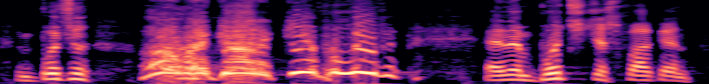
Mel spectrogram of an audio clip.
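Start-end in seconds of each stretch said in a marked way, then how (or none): 0.7-2.0 much higher, louder mock squeal; hammed-up indignant squeal; shrieking old man disbelief. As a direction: wail it like an outraged old man. Butch storms out.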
